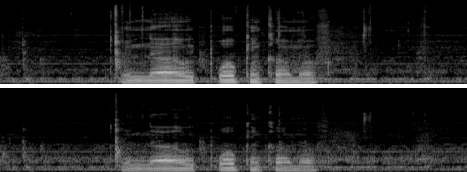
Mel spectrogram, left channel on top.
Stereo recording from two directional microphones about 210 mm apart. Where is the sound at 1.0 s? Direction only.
25° left (ahead or behind).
